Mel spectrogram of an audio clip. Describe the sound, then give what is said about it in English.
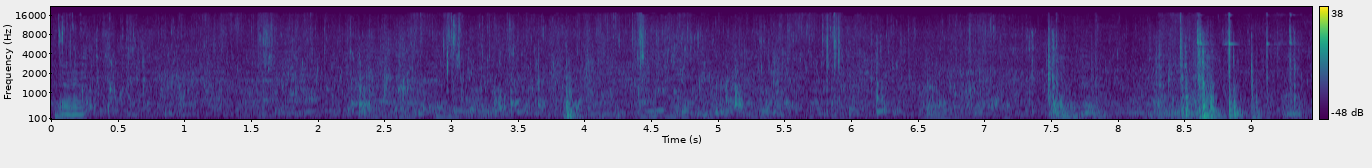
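Paddles dip and swish through water in an uneven rhythm as a small boat is paddled, with small splashes and trickling, while soft wind and faint voices sit in the background. “You want me to keep us paddling, or?”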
